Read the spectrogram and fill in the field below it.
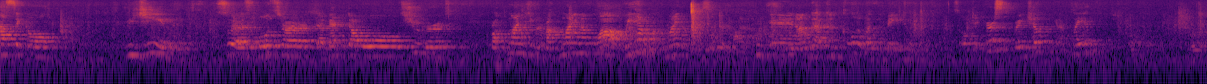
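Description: A woman speaks calmly through a microphone in an echoing hall.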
